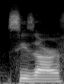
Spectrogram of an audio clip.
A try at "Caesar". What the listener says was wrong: I don't think that's how you pronounce it, but yes. I don't think you pronounce it with the Z that hard.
